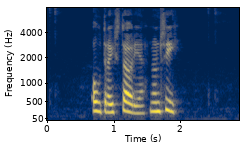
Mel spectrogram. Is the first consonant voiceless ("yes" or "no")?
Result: no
